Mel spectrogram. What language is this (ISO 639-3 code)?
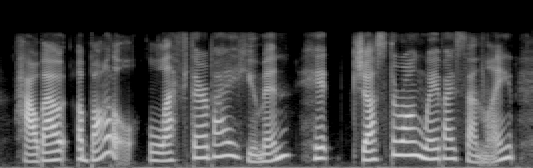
eng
